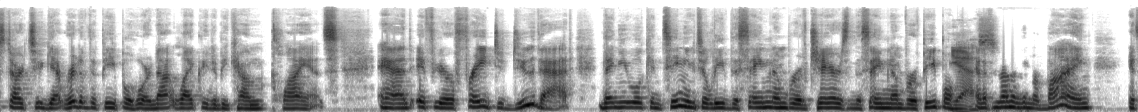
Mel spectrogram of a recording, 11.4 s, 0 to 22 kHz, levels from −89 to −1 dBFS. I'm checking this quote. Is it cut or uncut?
uncut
